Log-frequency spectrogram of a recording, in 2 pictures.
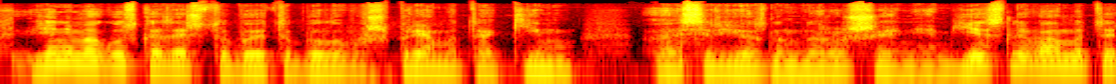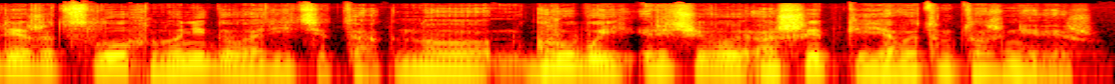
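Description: A man speaking as a language expert on a radio call-in show, answering in a measured, explanatory way. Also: mid-range voice, animated, dark tone, no room sound, studio quality.

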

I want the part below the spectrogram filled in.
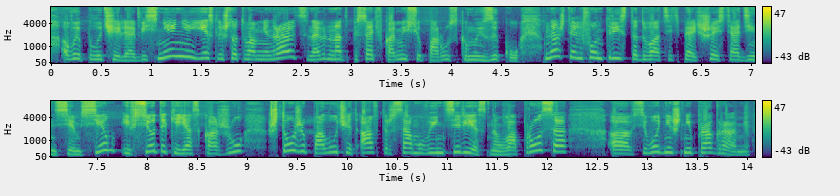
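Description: A woman's voice: on the high side, no room sound. A woman hosting a live radio call-in show, talking at length in an articulate, chatty way.

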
